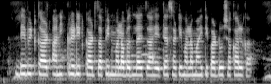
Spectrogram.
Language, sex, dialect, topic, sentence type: Marathi, female, Northern Konkan, banking, question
